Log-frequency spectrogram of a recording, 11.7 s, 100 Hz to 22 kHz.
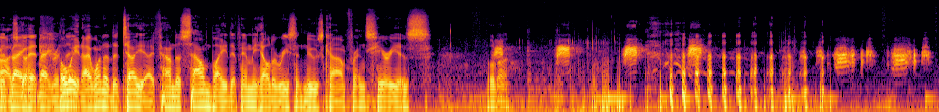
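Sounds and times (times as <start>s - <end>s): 
laughter: 0.0s - 0.9s, 8.1s - 10.5s
speech: 0.1s - 5.4s, 6.1s - 11.7s
duck quacking: 7.0s - 7.2s, 7.8s - 8.8s, 10.2s - 11.7s.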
